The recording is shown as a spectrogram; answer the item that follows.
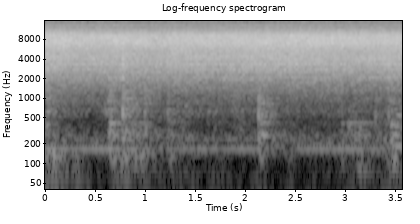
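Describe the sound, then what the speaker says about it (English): Hakurei turnips sear in a hot pan, giving a steady close hiss and sizzle with a couple of soft knocks as they are moved. "sear it long enough to get a nice little brown sear or char marks on your turnips"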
